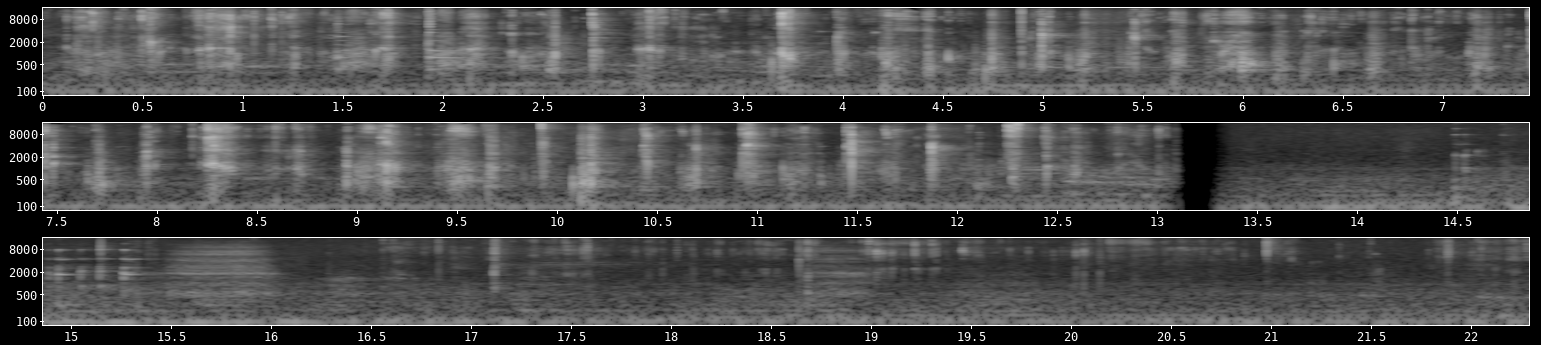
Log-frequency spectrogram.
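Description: Close-up chewing of a large curried prawn: a dense run of crisp crunches as the shell and legs are bitten. About thirteen seconds in it cuts off abruptly, followed by a quieter stretch of faint sounds.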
